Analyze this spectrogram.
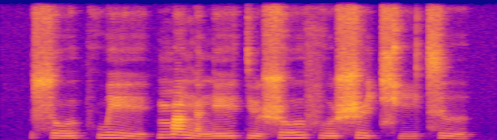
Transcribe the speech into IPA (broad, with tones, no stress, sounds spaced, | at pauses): s o˧˥ ʊ̯ pʰ w e˥˩ ɪ̯ | m ɑ˥˩ ŋ ä˩ n̪ e˧˥ ɪ̯ t̪ y˨˩ ʂ o˥ ʊ̯ f u˧˥ ʂ ɻ̩˥˩ t͡ɕʰ i˧˥ t͡s ɹ̩˥˩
